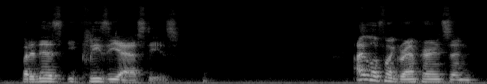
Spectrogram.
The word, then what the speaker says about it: Ecclesiastes: before sometimes it's a little bit hard to pronounce but it is ecclesiastes i love my grandparents and parents very much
